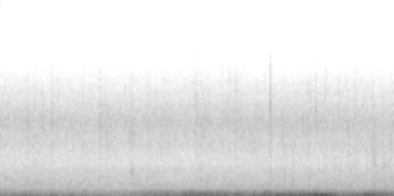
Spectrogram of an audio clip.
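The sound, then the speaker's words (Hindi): Steady heavy rain hisses throughout while a deep roll of thunder swells in the middle and peaks near the end, loud, with no voices: a sharp crack of lightning with a sudden torrential downpour. “वो निकलने वाली ही थी कि तेज बिजली की कड़क के साथ अचानक से मूसलाधार बारिश होने लगी”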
